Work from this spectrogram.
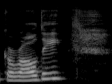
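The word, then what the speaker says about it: Guaraldi: Vince geraldi that's how you say his name geraldi every single item of that entire album is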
